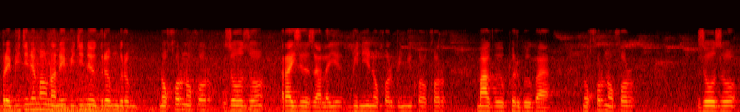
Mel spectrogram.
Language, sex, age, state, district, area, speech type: Bodo, female, 60+, Assam, Baksa, urban, spontaneous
